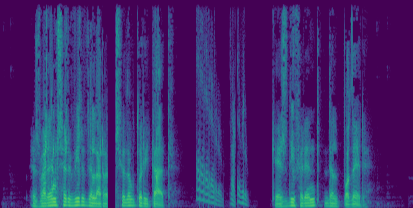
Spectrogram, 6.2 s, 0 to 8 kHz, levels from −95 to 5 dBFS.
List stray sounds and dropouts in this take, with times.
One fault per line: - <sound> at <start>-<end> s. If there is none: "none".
- dropout at 1.6-1.7 s
- chirp at 2.9-3.7 s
